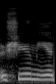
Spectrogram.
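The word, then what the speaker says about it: Ushiromiya: is one of my cousins his name is pronounced usher mia george he's five years older than me so he must be turning 23 this year since the oshirmia cousins consist of two boys and two girls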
